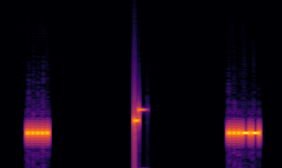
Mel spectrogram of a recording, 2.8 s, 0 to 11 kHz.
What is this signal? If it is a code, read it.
Morse code, heard as a keyed tone, about 50 wpm, 700 Hz. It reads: 5 3
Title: Single Letter-Number 50wpm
